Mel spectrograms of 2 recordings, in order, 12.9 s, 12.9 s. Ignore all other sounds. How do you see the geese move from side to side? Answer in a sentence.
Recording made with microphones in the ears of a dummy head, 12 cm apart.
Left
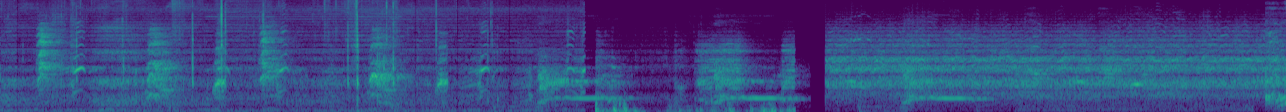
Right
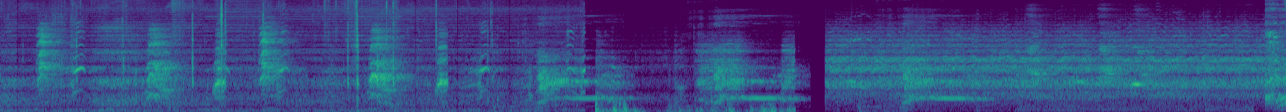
In this clip you hear the geese stay in one place.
